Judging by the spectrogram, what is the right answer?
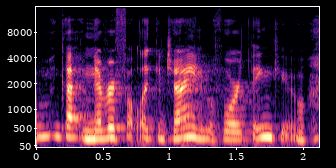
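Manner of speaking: normal talking voice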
